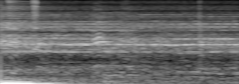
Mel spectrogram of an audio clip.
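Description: Live band music with a heavy bass line that stops abruptly about half a second in, leaving a quiet lull of faint background noise.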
